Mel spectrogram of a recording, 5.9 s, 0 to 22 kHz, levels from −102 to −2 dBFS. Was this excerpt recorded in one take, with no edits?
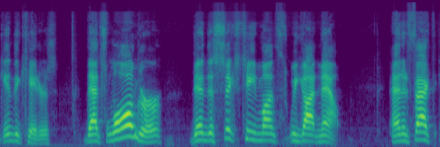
yes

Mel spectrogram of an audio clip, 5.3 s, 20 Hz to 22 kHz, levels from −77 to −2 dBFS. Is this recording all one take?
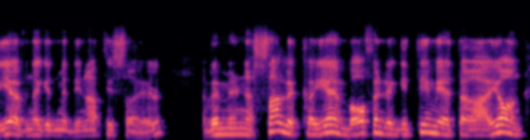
yes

